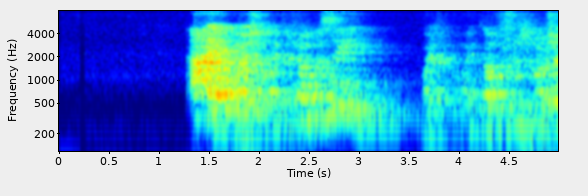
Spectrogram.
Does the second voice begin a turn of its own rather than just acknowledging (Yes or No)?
No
